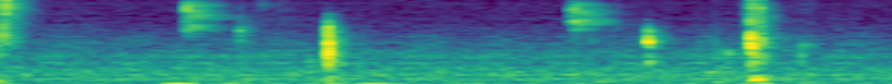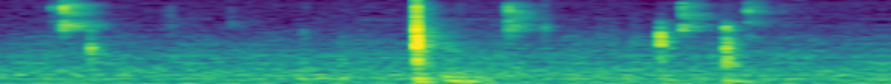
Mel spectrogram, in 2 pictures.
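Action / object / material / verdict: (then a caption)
scrape / bar of soap cut with a small metal blade / soap / none. A small metal blade cuts diagonal scored lines into the surface of a solid white bar of soap held in the hand. Short, dry, bright scratching and scraping strokes come at an uneven pace over a quiet background, each ending almost at once.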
